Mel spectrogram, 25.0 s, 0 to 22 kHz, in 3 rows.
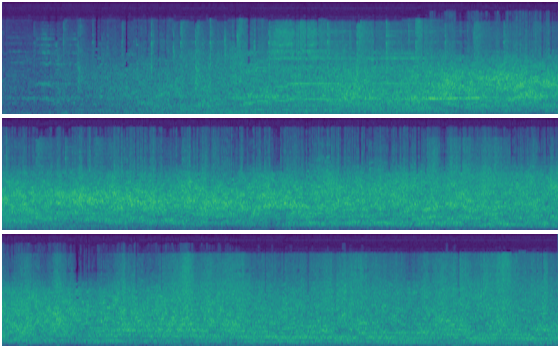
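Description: An Indian Air Force Tejas fighter flies slowly at around 200 km/h in a display, its jet engine a steady, broad roar that builds over the first few seconds and holds loud throughout, with no speech.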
